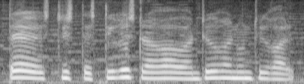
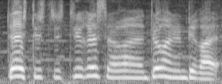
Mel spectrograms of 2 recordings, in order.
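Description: First: It is spoken at a normal speed. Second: It is spoken at a fast speed. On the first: "Ahora a velocidad normal" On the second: "Ahora a velocidad rápida"

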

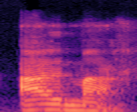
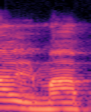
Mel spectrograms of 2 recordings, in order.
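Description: First: The word ends with a slight breathy sound. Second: The word ends plainly on the vowel. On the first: "con una pequeña cadencia de J final" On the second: "como alma"

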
